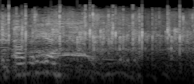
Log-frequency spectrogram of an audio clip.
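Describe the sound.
An audience applauds steadily, many hands clapping in a dense, loud wash of crackling claps, with a few voices faintly audible underneath at the start.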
